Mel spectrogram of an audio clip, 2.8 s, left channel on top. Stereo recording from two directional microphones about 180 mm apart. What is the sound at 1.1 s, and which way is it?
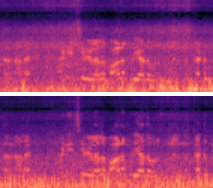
Speech, 25° right (ahead or behind).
